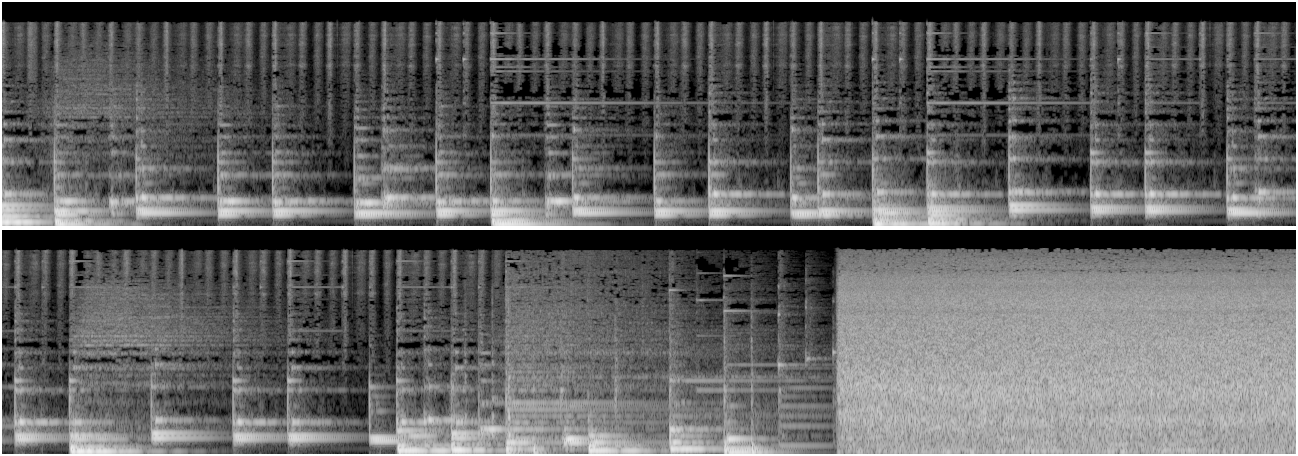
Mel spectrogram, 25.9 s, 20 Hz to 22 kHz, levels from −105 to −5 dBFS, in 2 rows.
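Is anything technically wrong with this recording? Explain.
No, nothing technically wrong stood out on listening to this audio.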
